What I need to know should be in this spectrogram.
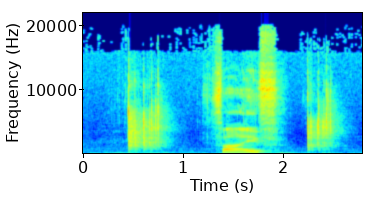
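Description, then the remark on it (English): Two short, bright clattering rattles of dice tumbling across a hard surface, one eight-sided die rolled repeatedly for a 5d8 Sleep spell in a tabletop game, separated by a brief pitched vocal sound in between. “I'll just roll this one 5 times.”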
